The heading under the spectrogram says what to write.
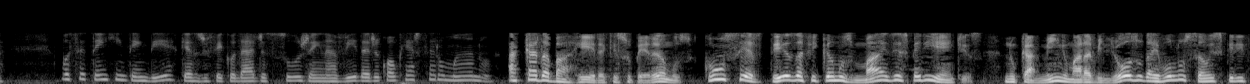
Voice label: OTIMISMO AMIGO DUAS VOZES, Só Voz; Telemensagens; AMIZADE; fem

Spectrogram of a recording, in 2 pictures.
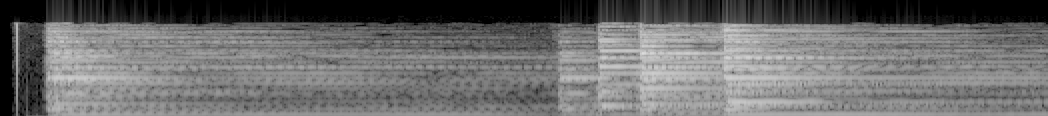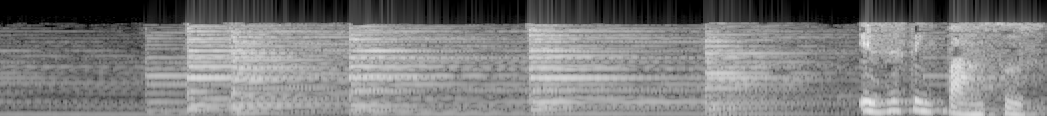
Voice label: Noivado Feminino

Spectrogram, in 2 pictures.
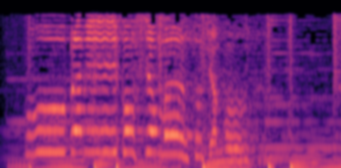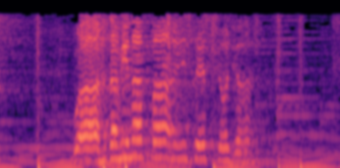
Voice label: Neutro Católico Feminino, Telemensagens Aniversários; Aniversários diversos

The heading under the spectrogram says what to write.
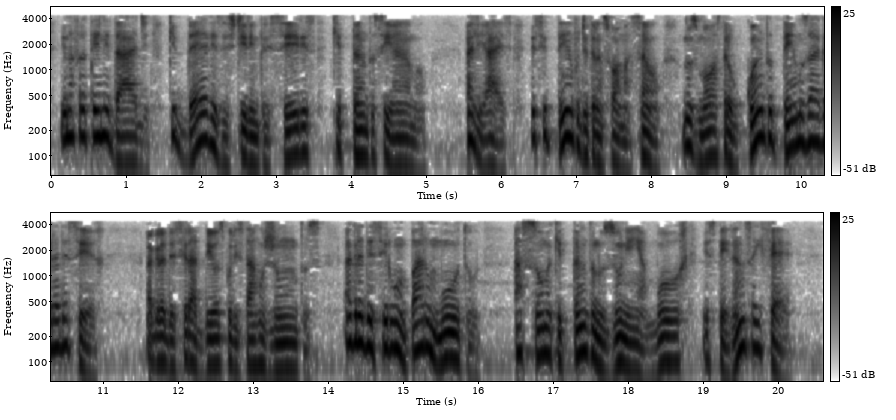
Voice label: Páscoa Romantica, masc; Telemensagens 2017

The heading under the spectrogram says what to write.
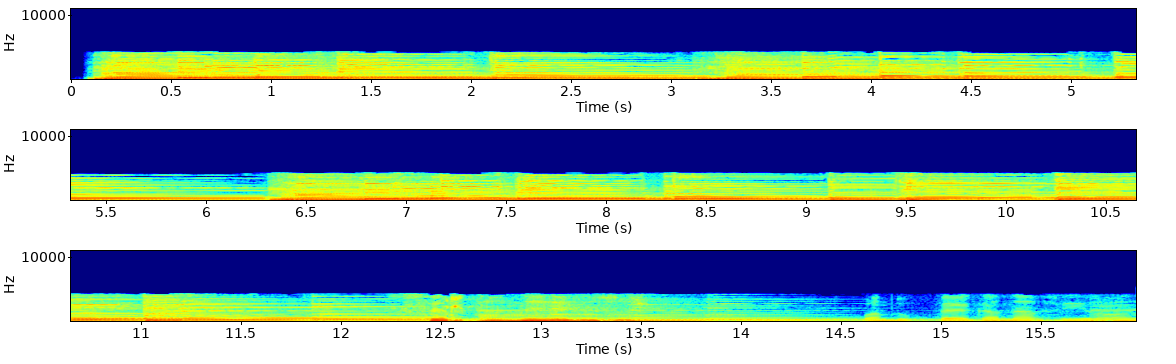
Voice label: Aniversário Tia F, Telemensagens; Aniversários; Aniv Familiar

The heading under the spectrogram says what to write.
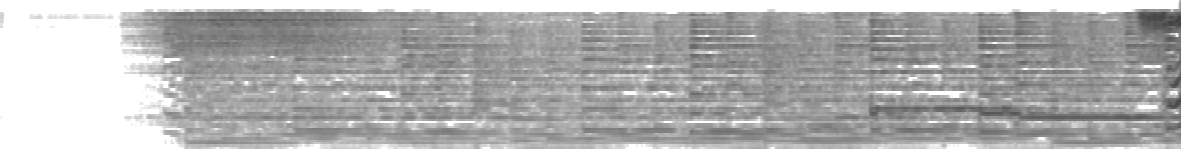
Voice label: ROMANTICA OUSADA, fem; Telemensagens; Sensuais

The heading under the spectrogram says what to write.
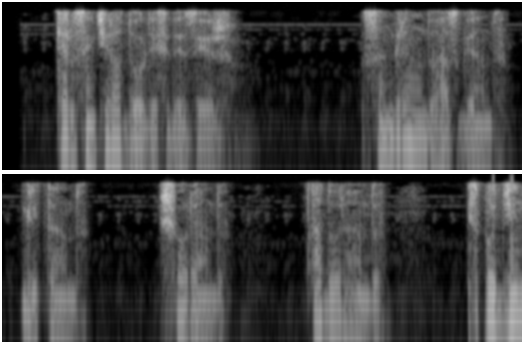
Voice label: Erótica Leve Masculino

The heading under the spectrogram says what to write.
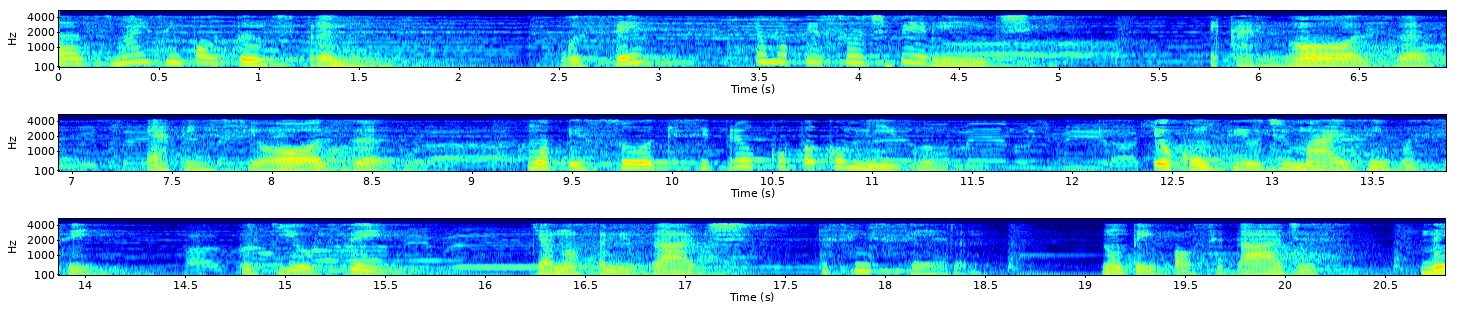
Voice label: Amiga Seu Lado Feminino, Telemensagens; Amizade

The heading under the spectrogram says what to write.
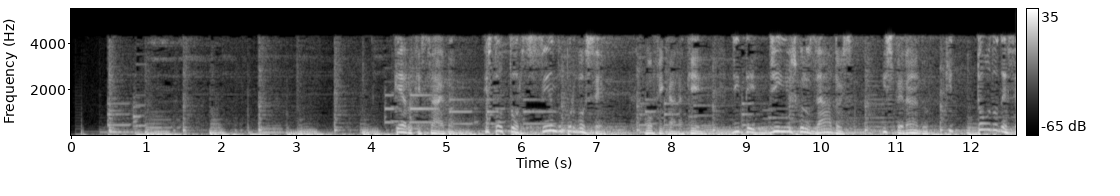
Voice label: Desejo Sorte Masculino, Telemensagens Amizade

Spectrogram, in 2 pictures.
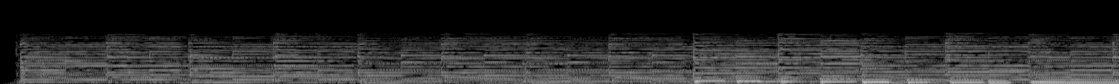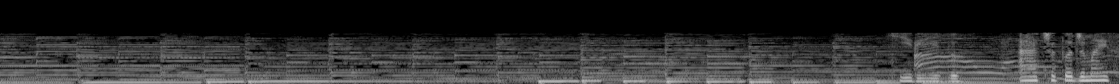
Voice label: ROMANTICA F

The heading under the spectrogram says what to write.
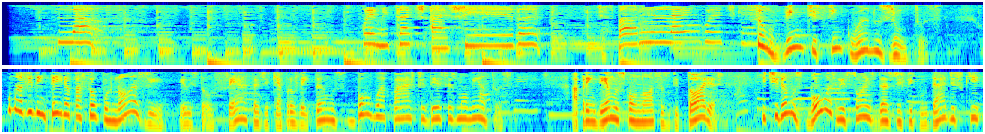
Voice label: Bodas de Prata Romântica Feminino; Telemensagens; Telemensagens 2017

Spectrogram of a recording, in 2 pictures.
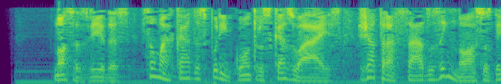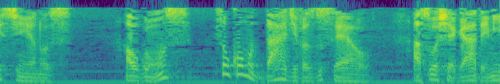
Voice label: Agradecendo Amizade Masculino; Convites e Agradecimentos; Telemensagens 2017

